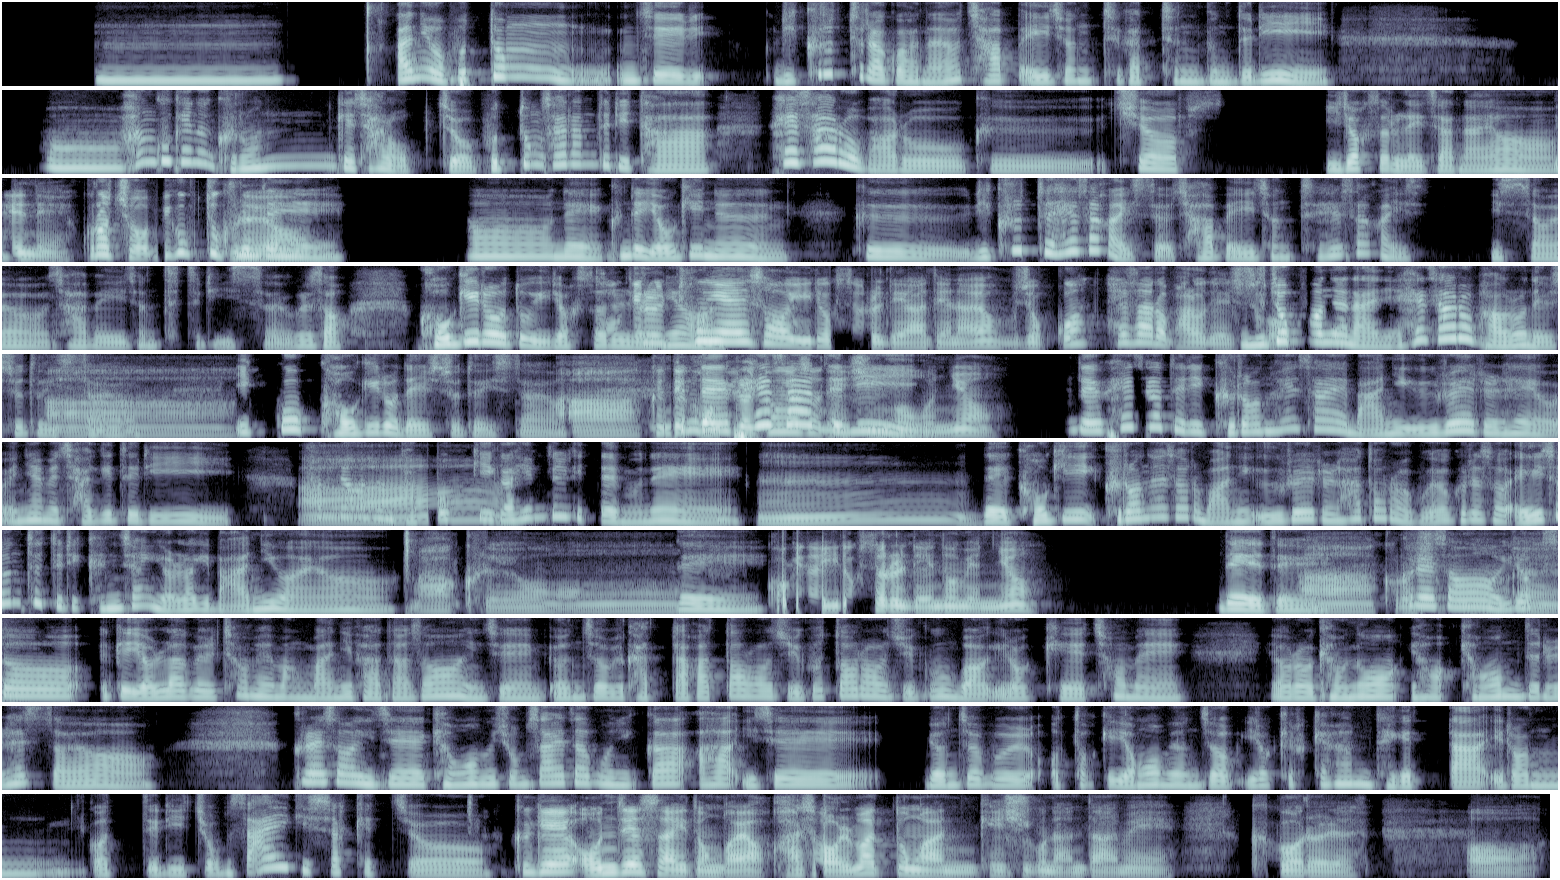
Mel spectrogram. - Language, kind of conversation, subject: Korean, podcast, 인생을 바꾼 작은 결정이 있다면 무엇이었나요?
- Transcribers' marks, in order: lip smack; tapping; in English: "리크루트라고"; in English: "잡 에이전트"; in English: "리크루트"; in English: "잡 에이전트"; in English: "잡 에이전트들이"; other background noise; in English: "에이전트들이"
